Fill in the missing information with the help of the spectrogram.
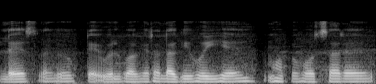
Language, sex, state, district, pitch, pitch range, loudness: Hindi, male, Madhya Pradesh, Dhar, 130 Hz, 125-135 Hz, -17 LUFS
